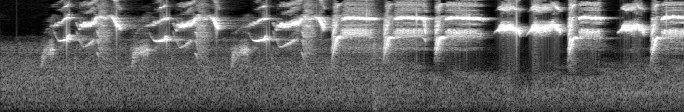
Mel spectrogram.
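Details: Common starling at a nest box delivers a fast series of high clicks and buzzy rattling notes, repeated in rhythmic bursts for several seconds.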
